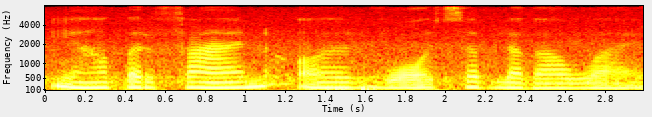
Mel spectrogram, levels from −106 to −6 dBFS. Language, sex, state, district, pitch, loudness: Hindi, female, Punjab, Kapurthala, 170 Hz, -15 LUFS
